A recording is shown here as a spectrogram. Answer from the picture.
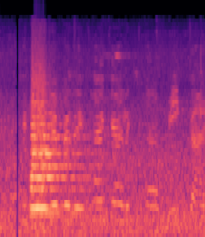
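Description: A short vehicle horn honk, one steady note, starts about a third of a second in and is the loudest sound, over street noise and voices.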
